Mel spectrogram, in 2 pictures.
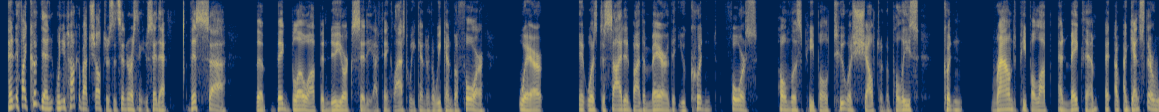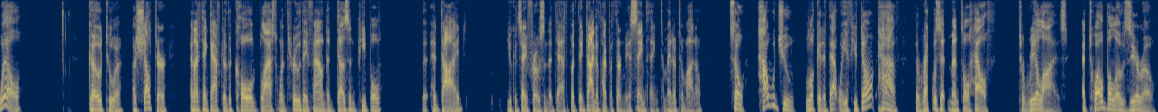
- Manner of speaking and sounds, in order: none
- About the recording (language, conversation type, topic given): English, unstructured, How can people help solve homelessness in their area?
